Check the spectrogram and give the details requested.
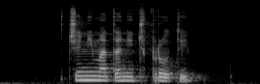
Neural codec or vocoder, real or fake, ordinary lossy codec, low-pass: none; real; none; 19.8 kHz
